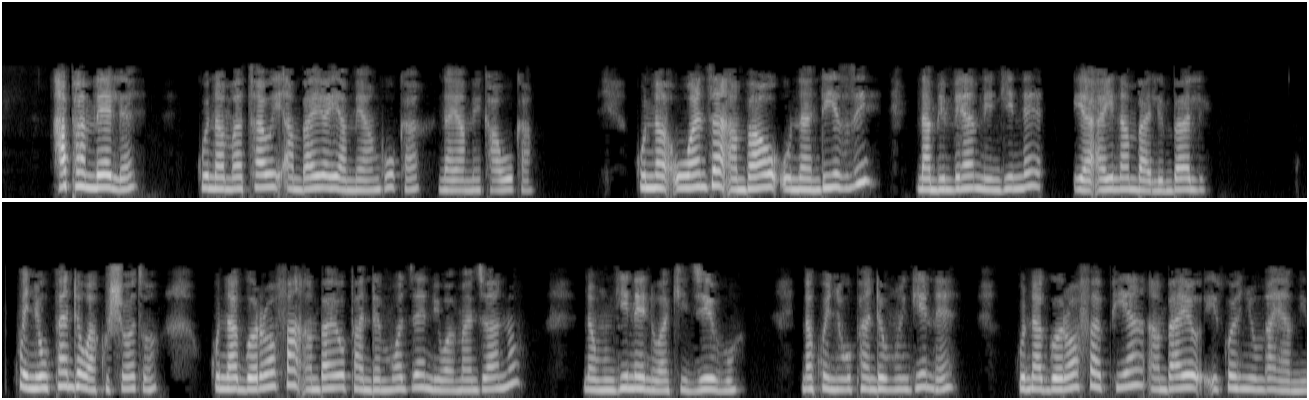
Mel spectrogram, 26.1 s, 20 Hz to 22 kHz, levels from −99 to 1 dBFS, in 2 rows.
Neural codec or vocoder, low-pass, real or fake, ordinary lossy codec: codec, 16 kHz, 0.8 kbps, ZipCodec; 7.2 kHz; fake; MP3, 24 kbps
